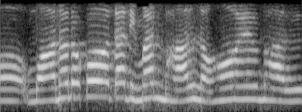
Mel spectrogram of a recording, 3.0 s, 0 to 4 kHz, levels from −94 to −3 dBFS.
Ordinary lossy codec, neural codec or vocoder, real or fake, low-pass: MP3, 32 kbps; vocoder, 44.1 kHz, 128 mel bands, Pupu-Vocoder; fake; 3.6 kHz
